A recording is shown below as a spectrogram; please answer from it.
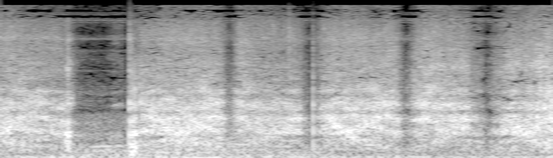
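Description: Fingernails tap and scratch across the printed crossword side of a small, hollow, yellow and blue Maggi cardboard soup box. A steady, papery rasp runs through the clip, broken by short pauses, with two sharp taps near the start.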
